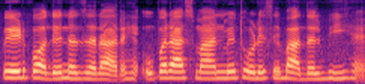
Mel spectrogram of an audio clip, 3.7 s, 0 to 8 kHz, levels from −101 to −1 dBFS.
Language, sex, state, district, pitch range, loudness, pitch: Hindi, female, Chandigarh, Chandigarh, 215-235 Hz, -17 LUFS, 225 Hz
